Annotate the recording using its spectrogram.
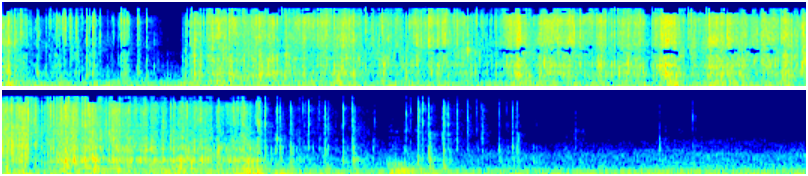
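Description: Clear plastic bag crinkling and rustling as a cup is pulled out of it, a dense crackle of small clicks that is loudest from about a second in until about seven seconds in, then dies away.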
